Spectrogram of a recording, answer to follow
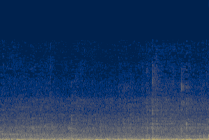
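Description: Harley-Davidson motorcycles' V-twin engines burbling at low speed, a steady low rumble.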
